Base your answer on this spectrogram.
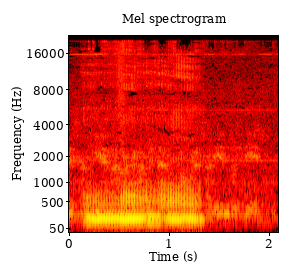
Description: Mirar como ronca mi perrito cuando duerme jeje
